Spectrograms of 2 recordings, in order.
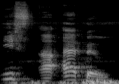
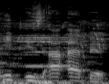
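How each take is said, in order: First: The words 'it is' are contracted to 'it's'. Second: The words 'it is' are said in full. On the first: "British ভাষা অনুযায়ী করি তাহলে হবে" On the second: "ইংল্যান্ডের আহ, ভাষা অনুযায়ী"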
